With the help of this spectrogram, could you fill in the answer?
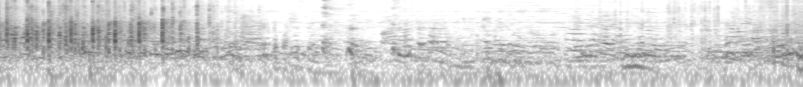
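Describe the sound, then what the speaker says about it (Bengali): An audience claps and cheers for a consolation prize at a village drink challenge, a loud burst of applause at the start that thins out into chatter and children's voices. "সবাই একটু তালি হবে জোরে"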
